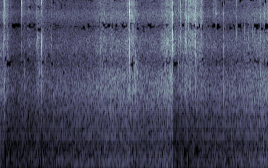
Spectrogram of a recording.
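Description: A vehicle wiring harness being handled, its loom and plastic connectors rustling, with a few light clicks.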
